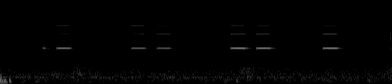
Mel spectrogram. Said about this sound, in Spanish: Para empezar mi día, escucho mi alarma.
